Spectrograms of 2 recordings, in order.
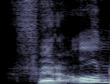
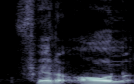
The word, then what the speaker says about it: فرعون: عربی بنایا گیا ہے، اس کا مصری تلفظ فرعو تھا یا فرعوا تھا، فرعون عربی بنانے کی وجہ سے فرعون ہوا ہے، مصری تلفظ یہ نہیں تھا۔ اس کا مطلب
